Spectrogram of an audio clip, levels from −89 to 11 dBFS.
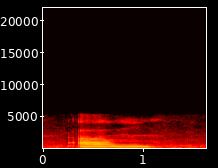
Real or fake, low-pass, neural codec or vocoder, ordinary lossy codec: fake; 5.4 kHz; codec, 16 kHz, 4 kbps, FreqCodec, larger model; none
